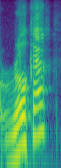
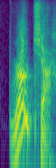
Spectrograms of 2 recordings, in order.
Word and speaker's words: Rocha: name, was it Roca? Is that how you pronounce that? Rocha, okay.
